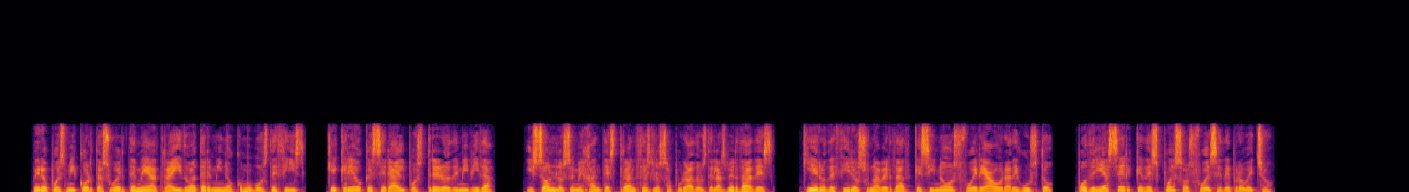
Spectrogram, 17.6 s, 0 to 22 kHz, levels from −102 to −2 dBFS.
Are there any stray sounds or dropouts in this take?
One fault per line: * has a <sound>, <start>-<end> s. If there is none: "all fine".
all fine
